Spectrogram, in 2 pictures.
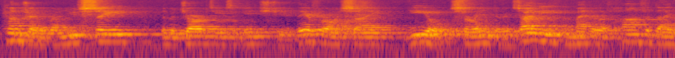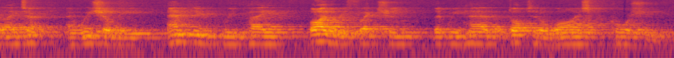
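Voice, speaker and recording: A man takes the part of a courteous colonial gentleman, reluctant and full of doubt. His phrasing is formal, wordy and anxious, in an old-fashioned dramatic reading. He sounds far off in a reverberant hall. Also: medium pitch, moderate pace, few pauses, lightly acted. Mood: perplexed, persuading. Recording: very echoey hall, far from mic.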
